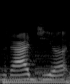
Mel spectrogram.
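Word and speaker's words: રાજ્ય: Now if I want to write the word state in Gujarati, the word is pronounced as Rajya in Gujarati, so I will write that also.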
